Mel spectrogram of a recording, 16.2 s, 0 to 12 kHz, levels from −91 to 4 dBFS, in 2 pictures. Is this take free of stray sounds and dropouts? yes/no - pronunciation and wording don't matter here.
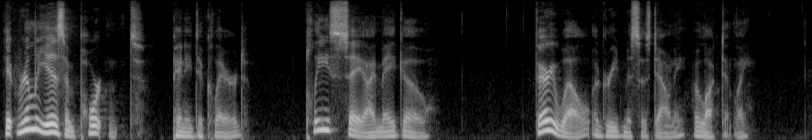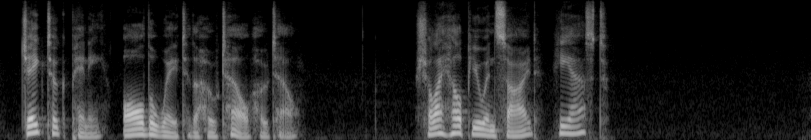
yes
